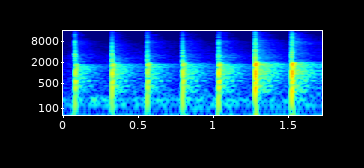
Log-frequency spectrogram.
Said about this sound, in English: As always, gotta clap it up. I love that.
